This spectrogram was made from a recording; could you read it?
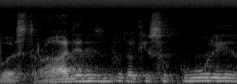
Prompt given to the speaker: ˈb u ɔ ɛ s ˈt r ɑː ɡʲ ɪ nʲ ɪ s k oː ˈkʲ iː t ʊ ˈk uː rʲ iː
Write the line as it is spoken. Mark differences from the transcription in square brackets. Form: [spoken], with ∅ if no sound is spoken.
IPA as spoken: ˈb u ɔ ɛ s ˈt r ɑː [dʲ] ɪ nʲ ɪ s [t] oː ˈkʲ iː [s] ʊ ˈk uː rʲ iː

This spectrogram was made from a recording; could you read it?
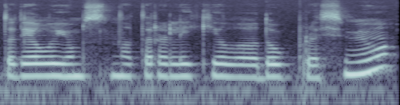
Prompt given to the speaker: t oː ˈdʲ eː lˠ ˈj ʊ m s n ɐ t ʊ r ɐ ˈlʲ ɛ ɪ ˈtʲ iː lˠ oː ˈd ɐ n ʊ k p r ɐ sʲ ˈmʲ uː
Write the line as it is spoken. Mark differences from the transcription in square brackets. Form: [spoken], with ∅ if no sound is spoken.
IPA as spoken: t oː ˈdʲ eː lˠ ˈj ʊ m s n ɐ t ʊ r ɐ ˈlʲ ɛ ɪ [ˈkʲ] iː lˠ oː ˈd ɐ [∅] ʊ k p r ɐ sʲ ˈmʲ uː

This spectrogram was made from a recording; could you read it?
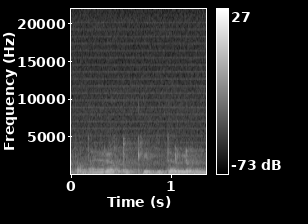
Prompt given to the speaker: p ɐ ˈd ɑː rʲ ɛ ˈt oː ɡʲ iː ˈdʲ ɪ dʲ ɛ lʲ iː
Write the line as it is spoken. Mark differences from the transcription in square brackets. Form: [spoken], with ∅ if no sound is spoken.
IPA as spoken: p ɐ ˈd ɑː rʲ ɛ ˈt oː [kʲ] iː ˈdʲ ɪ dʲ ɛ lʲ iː

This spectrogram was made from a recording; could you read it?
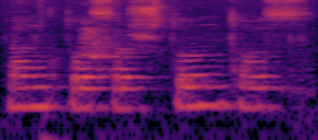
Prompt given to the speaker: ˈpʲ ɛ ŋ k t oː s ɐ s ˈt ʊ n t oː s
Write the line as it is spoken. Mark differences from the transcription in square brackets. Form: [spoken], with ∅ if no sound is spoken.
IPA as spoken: ˈpʲ ɛ ŋ k t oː s ɐ [ʃ] ˈt ʊ n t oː s

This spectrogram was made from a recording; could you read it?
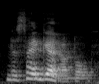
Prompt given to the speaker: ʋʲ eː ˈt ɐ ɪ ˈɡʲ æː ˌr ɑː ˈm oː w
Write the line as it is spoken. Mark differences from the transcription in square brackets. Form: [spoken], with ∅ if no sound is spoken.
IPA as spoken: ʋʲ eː [ˈs] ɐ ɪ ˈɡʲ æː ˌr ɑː [ˈb] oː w

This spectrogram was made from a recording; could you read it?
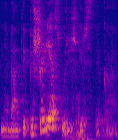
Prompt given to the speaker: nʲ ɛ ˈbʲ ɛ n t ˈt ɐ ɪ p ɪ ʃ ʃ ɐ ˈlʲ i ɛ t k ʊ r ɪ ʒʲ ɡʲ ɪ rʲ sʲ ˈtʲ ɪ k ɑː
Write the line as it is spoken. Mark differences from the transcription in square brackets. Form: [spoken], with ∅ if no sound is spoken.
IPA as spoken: nʲ ɛ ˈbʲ ɛ n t ˈt ɐ ɪ p ɪ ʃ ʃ ɐ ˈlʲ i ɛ [s] k ʊ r ɪ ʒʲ ɡʲ ɪ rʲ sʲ ˈtʲ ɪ k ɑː

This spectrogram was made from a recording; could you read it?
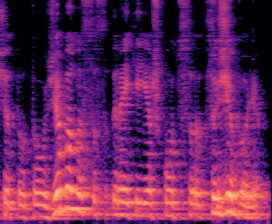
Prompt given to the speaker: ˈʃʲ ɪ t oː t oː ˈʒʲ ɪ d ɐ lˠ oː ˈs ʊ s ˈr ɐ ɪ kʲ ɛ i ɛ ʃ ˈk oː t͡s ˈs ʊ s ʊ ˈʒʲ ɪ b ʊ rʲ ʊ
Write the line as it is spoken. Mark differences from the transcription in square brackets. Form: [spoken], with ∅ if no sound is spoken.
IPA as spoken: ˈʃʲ ɪ t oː t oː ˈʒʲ ɪ [b] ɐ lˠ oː ˈs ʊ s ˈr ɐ ɪ kʲ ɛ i ɛ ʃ ˈk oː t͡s ˈs ʊ s ʊ ˈʒʲ ɪ b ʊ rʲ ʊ

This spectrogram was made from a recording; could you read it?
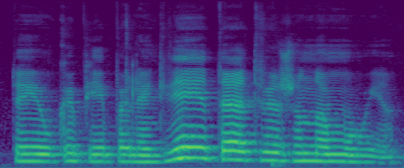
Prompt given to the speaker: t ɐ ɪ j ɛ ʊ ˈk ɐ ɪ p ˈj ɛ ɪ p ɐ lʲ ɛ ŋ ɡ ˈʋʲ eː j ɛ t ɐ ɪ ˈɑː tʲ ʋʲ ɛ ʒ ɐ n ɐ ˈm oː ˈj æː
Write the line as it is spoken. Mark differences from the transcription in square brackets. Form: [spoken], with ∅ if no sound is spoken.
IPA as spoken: t ɐ ɪ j ɛ ʊ ˈk ɐ ɪ p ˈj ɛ ɪ p ɐ lʲ ɛ ŋ ɡ ˈʋʲ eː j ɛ t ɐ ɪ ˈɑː tʲ ʋʲ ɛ ʒ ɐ n ɐ ˈm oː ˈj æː

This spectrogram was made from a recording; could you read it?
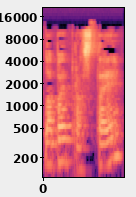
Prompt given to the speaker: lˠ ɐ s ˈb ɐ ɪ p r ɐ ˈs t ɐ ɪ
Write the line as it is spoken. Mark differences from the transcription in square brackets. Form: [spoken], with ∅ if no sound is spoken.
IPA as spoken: lˠ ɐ [∅] ˈb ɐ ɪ p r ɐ ˈs t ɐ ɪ

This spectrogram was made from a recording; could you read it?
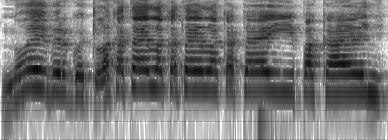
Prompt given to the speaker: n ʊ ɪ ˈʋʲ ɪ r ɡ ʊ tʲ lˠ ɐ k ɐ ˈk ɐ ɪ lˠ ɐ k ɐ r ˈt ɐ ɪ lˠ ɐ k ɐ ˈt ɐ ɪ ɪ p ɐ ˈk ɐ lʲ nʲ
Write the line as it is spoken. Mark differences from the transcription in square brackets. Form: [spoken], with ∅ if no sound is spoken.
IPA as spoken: n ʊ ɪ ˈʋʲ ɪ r ɡ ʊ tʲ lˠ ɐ k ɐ [ˈt] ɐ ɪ lˠ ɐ k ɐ [∅] ˈt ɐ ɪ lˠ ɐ k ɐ ˈt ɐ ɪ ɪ p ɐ ˈk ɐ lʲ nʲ

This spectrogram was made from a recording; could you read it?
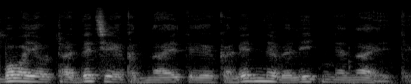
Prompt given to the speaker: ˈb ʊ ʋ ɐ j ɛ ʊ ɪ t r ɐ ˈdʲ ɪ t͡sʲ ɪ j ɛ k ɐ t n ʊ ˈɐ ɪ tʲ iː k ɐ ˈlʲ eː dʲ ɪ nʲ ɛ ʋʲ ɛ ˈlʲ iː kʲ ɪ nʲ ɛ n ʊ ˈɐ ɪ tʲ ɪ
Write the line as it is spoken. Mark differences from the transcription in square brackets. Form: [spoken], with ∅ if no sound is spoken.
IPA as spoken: ˈb ʊ ʋ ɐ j ɛ ʊ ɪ t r ɐ ˈdʲ ɪ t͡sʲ ɪ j ɛ k ɐ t n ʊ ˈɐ ɪ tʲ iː k ɐ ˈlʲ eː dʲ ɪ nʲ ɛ ʋʲ ɛ ˈlʲ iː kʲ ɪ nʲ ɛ n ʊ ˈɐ ɪ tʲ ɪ

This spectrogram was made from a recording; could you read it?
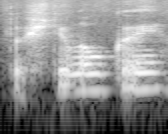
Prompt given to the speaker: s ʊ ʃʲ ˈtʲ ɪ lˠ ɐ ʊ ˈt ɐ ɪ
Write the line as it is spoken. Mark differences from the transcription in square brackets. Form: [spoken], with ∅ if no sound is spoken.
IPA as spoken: [t] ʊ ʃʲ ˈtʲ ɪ lˠ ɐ ʊ [ˈk] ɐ ɪ

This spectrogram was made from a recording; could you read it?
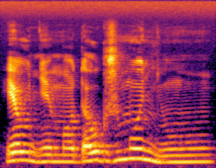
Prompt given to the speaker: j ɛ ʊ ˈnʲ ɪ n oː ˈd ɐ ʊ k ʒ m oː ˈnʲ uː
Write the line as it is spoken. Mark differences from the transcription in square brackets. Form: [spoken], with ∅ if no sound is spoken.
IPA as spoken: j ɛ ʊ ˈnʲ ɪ [m] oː ˈd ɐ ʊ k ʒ m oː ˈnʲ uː

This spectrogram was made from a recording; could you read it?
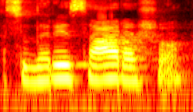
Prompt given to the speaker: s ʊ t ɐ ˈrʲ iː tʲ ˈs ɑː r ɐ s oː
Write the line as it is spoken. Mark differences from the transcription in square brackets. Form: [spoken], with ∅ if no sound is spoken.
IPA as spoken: s ʊ [d] ɐ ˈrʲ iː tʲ ˈs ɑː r ɐ [ʃ] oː

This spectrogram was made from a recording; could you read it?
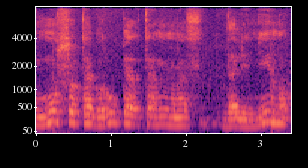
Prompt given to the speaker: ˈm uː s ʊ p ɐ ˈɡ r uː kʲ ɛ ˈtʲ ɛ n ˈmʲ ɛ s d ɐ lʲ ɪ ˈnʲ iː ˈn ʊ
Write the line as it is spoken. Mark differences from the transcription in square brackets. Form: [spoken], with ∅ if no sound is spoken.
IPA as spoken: ˈm uː s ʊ [t] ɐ ˈɡ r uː [pʲ] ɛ ˈtʲ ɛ n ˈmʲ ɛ s d ɐ lʲ ɪ ˈnʲ iː ˈn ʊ

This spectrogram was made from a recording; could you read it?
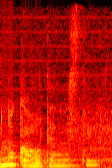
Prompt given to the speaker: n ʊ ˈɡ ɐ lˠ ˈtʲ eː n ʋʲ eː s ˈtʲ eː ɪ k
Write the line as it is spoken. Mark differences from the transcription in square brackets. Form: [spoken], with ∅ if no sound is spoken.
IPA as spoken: n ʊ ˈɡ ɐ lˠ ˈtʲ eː n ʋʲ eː s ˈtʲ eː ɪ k

